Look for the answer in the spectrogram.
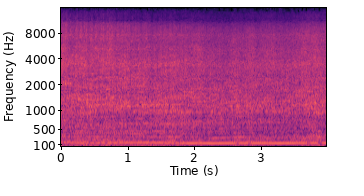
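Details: Drift car engine, untuned with only fuel pressure and idle set, idling after a cold start: loud steady low idle with an even drone, no lumpiness or misses; runs healthy.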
